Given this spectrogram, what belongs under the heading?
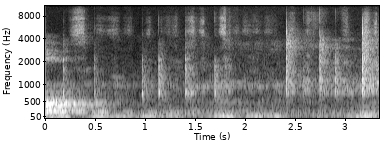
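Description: Chalk or marker scratching on a classroom board in short strokes, repeated bursts of writing under a teacher speaking in Hindi during an English grammar lesson.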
